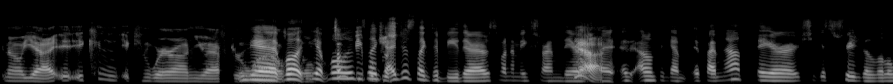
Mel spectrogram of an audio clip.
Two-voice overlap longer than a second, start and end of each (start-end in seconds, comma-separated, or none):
2.4-4.0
